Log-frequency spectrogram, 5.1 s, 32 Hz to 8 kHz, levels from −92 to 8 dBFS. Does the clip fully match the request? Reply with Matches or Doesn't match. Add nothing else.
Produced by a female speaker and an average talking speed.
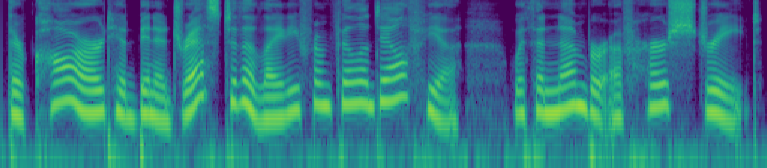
Matches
